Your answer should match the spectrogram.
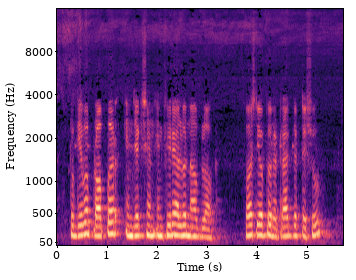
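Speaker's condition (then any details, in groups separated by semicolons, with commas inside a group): No condition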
